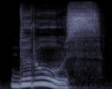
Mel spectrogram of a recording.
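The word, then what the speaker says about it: دروس: Since the long vowel wow comes immediately after ru, it stretches the short oo sound into a long oo sound. Instead of pronouncing it as ru, the presence of wow makes it ru. As a result, the correct pronunciation of the word is durus.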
